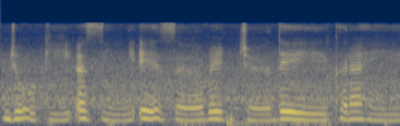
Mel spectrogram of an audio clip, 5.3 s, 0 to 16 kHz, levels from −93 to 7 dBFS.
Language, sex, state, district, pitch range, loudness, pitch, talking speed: Punjabi, female, Punjab, Kapurthala, 185-220 Hz, -18 LUFS, 205 Hz, 80 wpm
